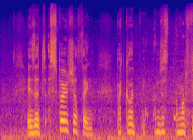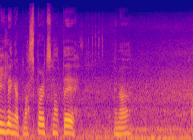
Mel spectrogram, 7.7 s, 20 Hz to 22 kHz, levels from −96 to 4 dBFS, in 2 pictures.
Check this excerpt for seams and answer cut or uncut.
cut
